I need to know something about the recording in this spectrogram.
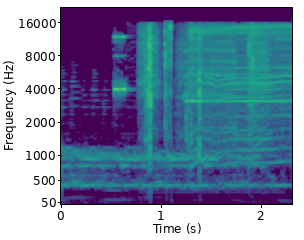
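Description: Intro jingle music with camera-shutter sound effects: a sharp shutter click just under a second in, then a longer whirring shutter sound.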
